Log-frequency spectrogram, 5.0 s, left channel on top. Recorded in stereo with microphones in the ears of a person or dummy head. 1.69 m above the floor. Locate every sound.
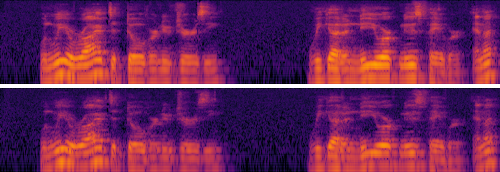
0.4 s a man speaking: 35° left (ahead or behind), 0.7 m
